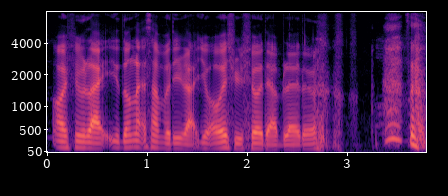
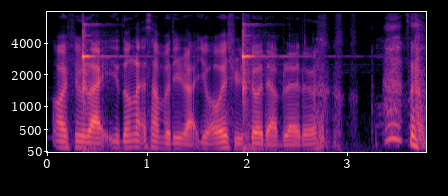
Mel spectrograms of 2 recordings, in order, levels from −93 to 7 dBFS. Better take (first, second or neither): first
